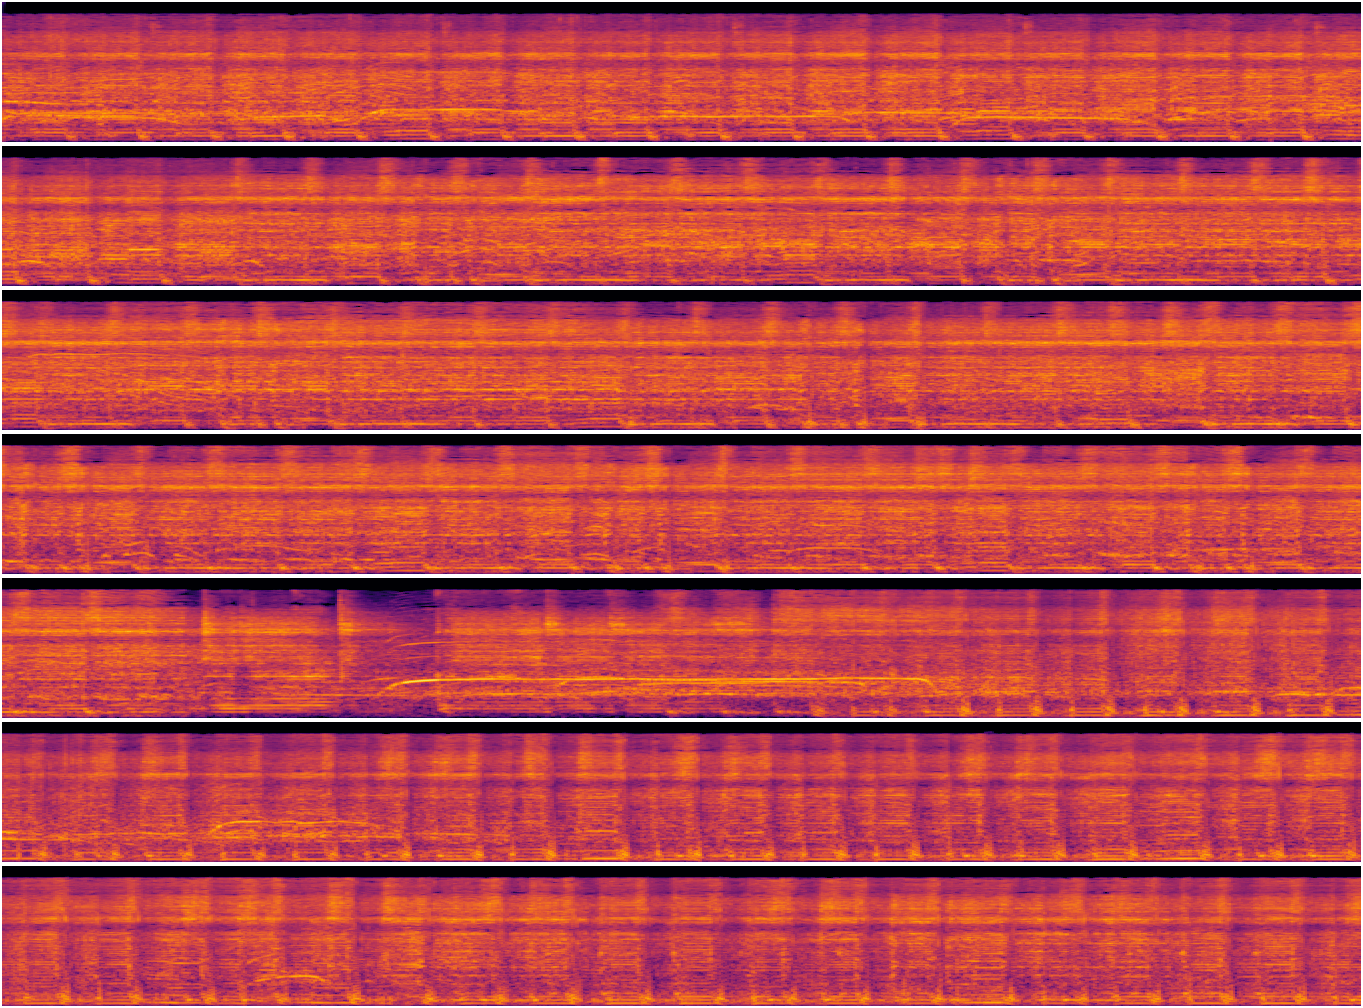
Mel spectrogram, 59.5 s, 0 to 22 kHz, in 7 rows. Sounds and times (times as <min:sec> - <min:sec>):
Music: 0:00.0 - 0:59.4.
